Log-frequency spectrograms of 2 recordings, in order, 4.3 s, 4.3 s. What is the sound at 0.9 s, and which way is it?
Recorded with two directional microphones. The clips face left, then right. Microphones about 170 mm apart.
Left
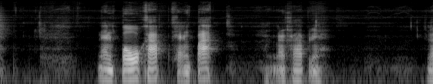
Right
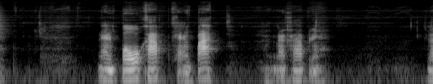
Speech, 20° left (ahead or behind).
